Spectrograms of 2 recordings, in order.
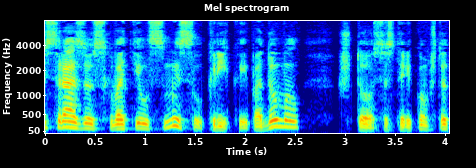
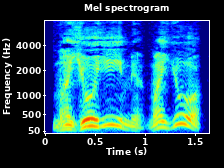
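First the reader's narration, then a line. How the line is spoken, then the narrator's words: Exclamation. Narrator (Russian): воскликнул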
